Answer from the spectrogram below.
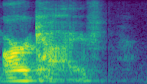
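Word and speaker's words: arXiv: Yeah, so one of the best resources is what's called the archive, but it's spelled A-R-X-I-V. A-R-X-I-V.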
